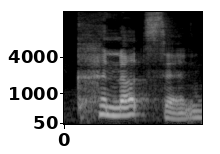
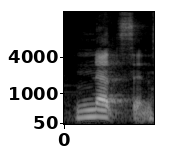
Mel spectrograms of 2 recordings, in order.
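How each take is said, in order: First: The K at the start is pronounced. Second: The K at the start is silent. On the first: The speaker calls it wrong. "We don't say Knudsen" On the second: The speaker calls it right. "we say Knudsen. So the K is silent"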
